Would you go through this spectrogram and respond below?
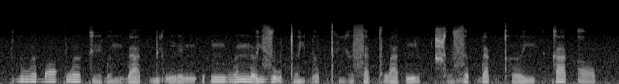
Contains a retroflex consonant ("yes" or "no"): no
